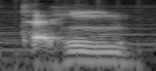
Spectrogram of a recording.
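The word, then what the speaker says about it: Tajín: and you don't have, I think the actual right way to say it's Tajin. We call it Tajin around here.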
